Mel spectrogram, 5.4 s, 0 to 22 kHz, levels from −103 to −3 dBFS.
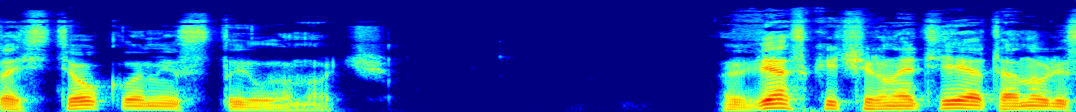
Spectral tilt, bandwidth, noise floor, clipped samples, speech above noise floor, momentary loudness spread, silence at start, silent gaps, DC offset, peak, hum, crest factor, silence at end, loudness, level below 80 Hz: -5.5 dB/octave; 14.5 kHz; under -90 dBFS; under 0.1%; over 65 dB; 15 LU; 0 s; none; under 0.1%; -4 dBFS; none; 24 dB; 0 s; -25 LUFS; -56 dBFS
